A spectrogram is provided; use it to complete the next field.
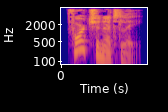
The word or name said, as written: fortunately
